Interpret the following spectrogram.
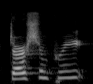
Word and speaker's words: Darshanpreet: Darshanpreet, 12 letters, 3 syllables.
